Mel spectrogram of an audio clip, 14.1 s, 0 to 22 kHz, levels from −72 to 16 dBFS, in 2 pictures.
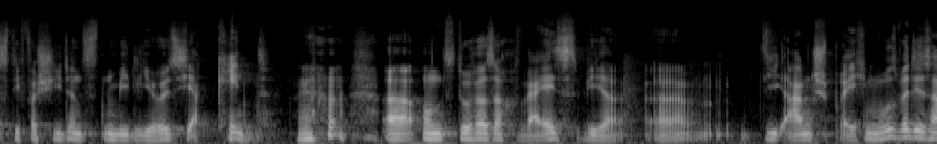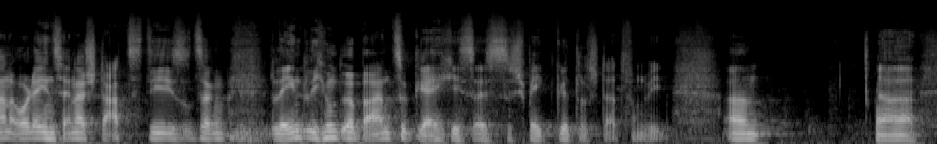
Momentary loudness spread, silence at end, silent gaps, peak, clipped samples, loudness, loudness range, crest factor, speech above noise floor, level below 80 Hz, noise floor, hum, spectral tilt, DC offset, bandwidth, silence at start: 15 LU; 0 s; none; 0 dBFS; under 0.1%; -22 LUFS; 5 LU; 22 dB; 31 dB; -54 dBFS; -53 dBFS; none; -5 dB/octave; under 0.1%; 15 kHz; 0 s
